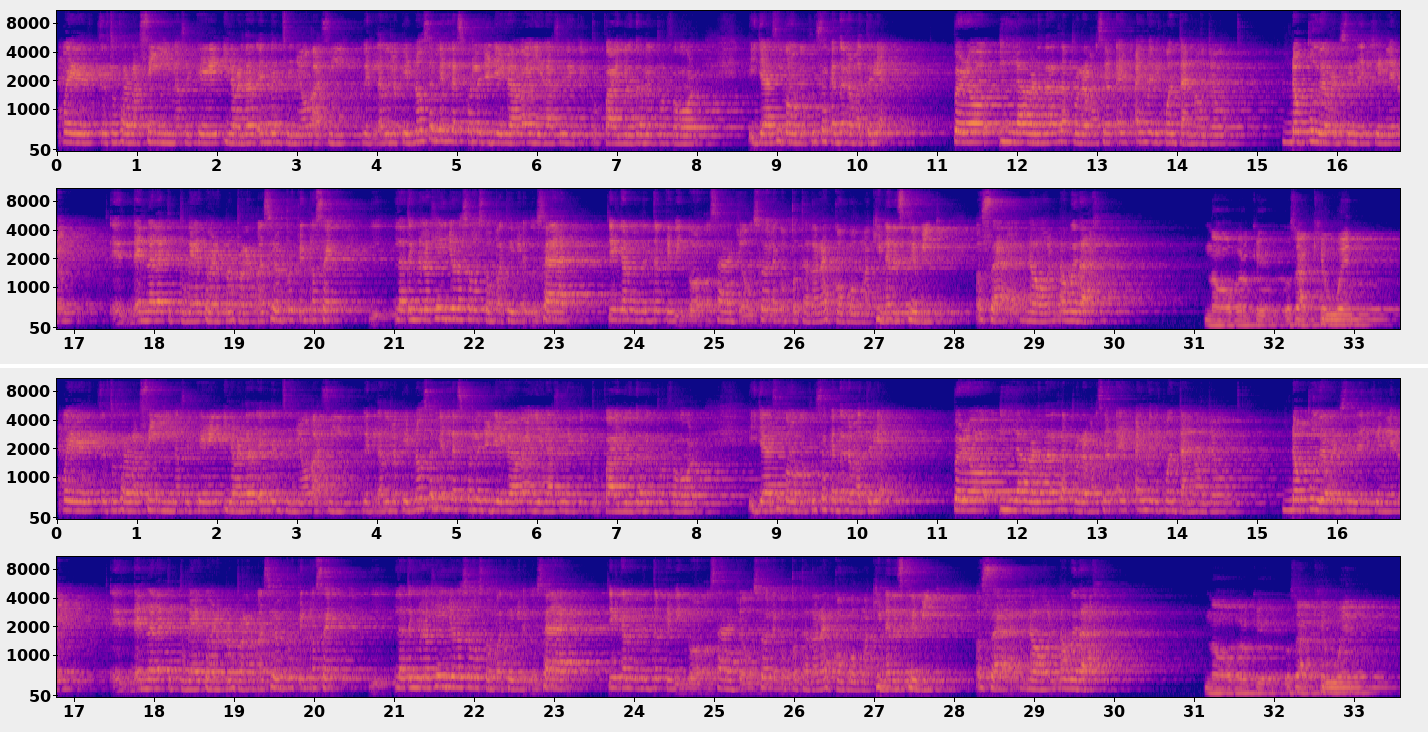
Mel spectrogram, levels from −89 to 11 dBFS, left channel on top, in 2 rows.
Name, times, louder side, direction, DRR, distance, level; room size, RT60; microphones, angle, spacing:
voice 1, 0.0-10.4 11.2-14.6 15.3-17.0 17.4-23.2 23.7-29.8, left 1 dB, 10° left, -2 dB, 1.0 m, -28 dB
voice 2, 31.1-33.0, left 2 dB, 40° left, 2 dB, 1.1 m, -29 dB
23.0 x 15.0 x 2.5 m, 2.3 s
head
